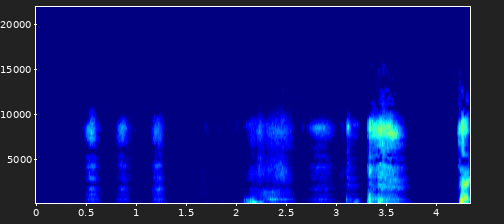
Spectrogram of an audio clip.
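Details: Held-back sneezes from a female: three short nasal catches, then building breaths ending in a muffled, stifled burst.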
